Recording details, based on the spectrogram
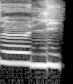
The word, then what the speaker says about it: gli: Et si vous voulez dire je lui donnerai, en parlant d'un homme, je donnerai à lui, vous emploierez li, qui s'écrit G-L-I et se prononce li, un peu comme dans Lyon.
